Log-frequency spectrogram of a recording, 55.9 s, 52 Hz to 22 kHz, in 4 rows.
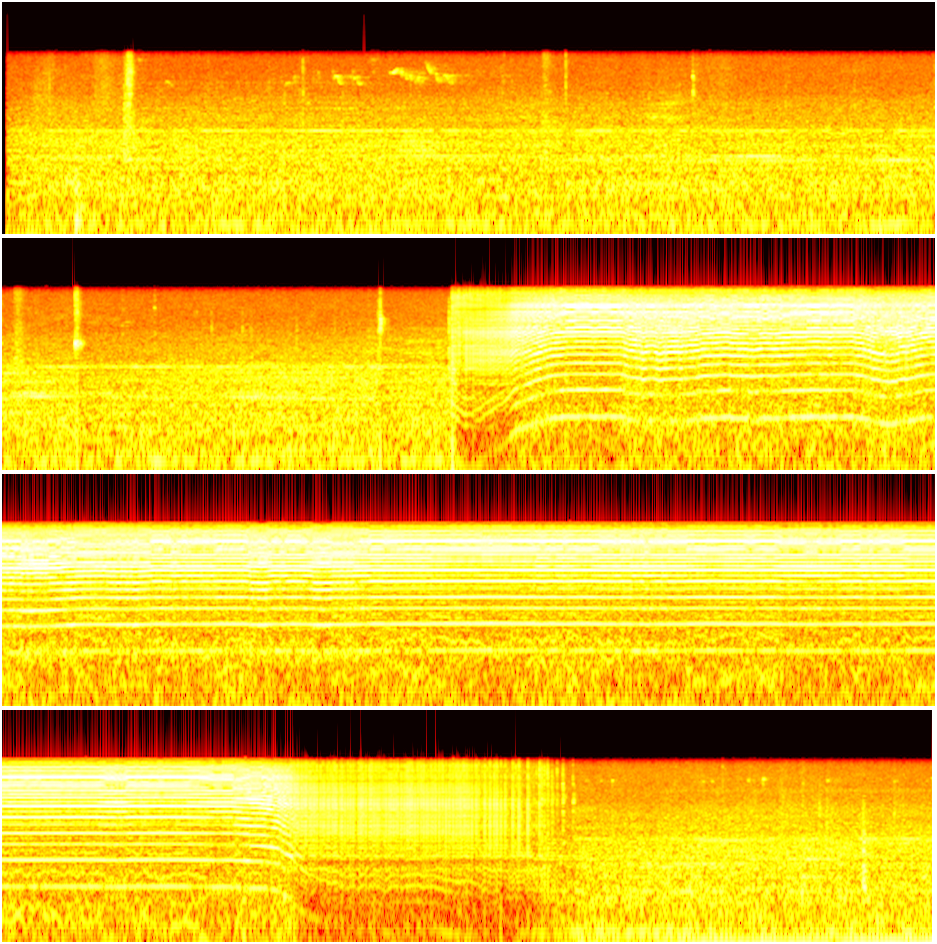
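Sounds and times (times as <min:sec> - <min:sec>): model engine buzzing whine: 0:20.7 - 0:50.6.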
